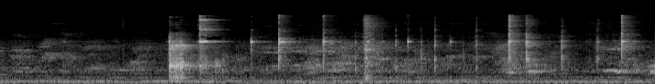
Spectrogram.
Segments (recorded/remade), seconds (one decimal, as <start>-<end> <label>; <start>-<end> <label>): 0.0-0.6 recorded; 0.6-1.2 remade; 1.2-1.6 recorded; 1.6-2.3 remade; 2.3-4.7 recorded; 4.7-6.0 remade; 6.0-6.6 recorded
